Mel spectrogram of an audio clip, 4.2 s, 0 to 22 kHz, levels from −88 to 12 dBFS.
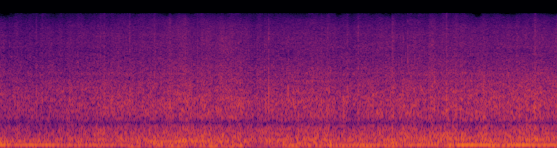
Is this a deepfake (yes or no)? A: yes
